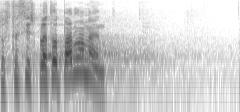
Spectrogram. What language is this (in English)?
Czech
